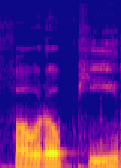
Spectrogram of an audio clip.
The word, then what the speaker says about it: Photopea: It is spelled Photopea like the vegetable, PEA, that's it.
